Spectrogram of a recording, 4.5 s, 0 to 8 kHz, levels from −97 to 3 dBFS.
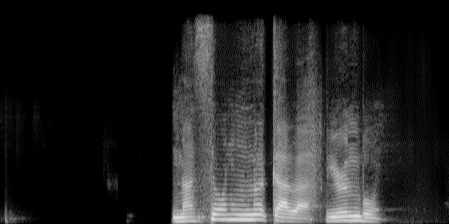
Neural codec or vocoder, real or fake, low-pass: codec, 16 kHz, 0.5 kbps, X-Codec, HuBERT features, trained on general audio; fake; 7.2 kHz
